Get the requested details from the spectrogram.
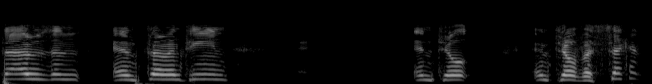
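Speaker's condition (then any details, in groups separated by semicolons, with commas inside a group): Cerebral palsy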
